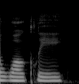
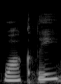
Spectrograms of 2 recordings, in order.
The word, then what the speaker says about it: Walkley: Walkley? – Walkley Award. – Yeah, Walkley. No, see, it sounds dumb when I say it like that.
